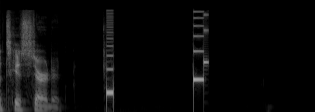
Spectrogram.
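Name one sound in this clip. A game menu gives short electronic blips as an option is chosen.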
